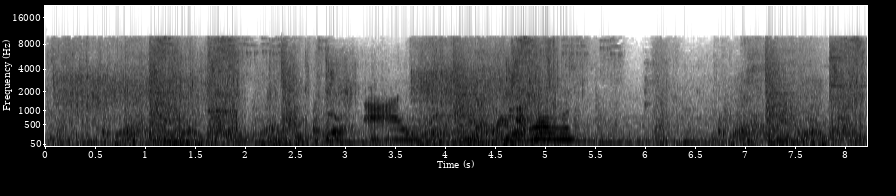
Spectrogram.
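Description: Explosive bursts crash in a video game fight.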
